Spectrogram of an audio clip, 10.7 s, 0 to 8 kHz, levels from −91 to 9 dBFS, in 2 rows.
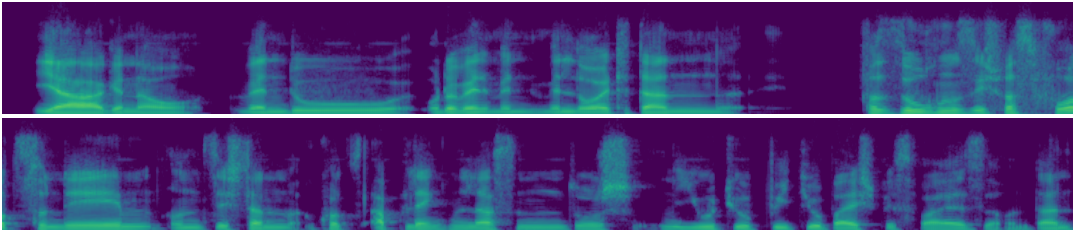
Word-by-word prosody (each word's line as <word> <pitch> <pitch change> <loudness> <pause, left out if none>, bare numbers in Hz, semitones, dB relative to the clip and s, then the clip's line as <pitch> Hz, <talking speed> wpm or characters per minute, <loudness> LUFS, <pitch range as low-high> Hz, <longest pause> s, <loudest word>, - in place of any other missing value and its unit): ja 110 -3 +8
genau, 95 -3 -1
wenn 105 -2 0
du 100 0 -1
oder 105 - +1
wenn 105 -1 +3
wenn 105 -2 -6
wenn 105 0 -1
Leute 105 +2 +2
dann 105 -1 +1 0.6
versuchen, 150 +3 +2
sich 140 0 -3
was 140 - +1
vorzunehmen 140 -3 +1
und 110 -2 -6
sich 130 - -3
dann 115 -1 -1
kurz - - -5
ablenken 125 0 -2
lassen 115 0 -2
durch 115 -1 -4
'n 140 - -7
YouTube 120 -3 -3
Video 115 +2 -1
beispielsweise 105 0 -2
und 115 -3 -16
dann 95 +2 -1
110 Hz, 150 wpm, -27 LUFS, 105-125 Hz, 0.6 s, ja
